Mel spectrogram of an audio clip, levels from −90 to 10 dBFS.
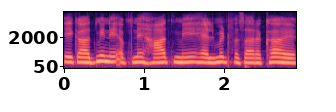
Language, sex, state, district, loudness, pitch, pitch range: Hindi, female, Bihar, Vaishali, -13 LUFS, 225 Hz, 215-230 Hz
